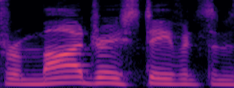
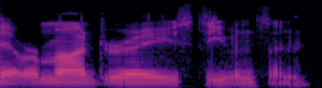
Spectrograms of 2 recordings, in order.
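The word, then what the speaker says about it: Rhamondre Stevenson: Nate, if you have me watching, I think that's Ramondre Stevenson is how you pronounce his name. – Yeah, Ramondre Stevenson.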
